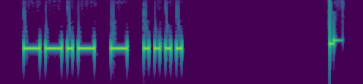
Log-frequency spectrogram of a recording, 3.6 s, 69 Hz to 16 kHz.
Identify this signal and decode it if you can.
Morse code, heard as a keyed tone, about 22 wpm, 690 Hz. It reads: QTH
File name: practice / 22wpm / Top 20 QSO Elements - 2x Character Spacing - 22wpm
